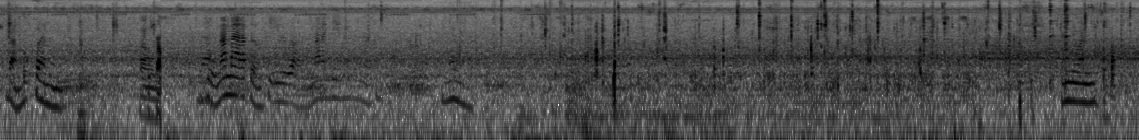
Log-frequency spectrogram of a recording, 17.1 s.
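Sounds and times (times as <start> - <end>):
high insect drone: 0.0 - 17.0
crunchy chewing: 5.6 - 17.0.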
